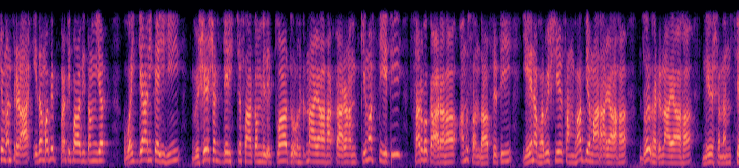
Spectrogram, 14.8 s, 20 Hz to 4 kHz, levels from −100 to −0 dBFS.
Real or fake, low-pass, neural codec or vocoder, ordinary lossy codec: fake; 3.6 kHz; codec, 16 kHz, 4 kbps, FunCodec, trained on Chinese and English, 50 frames a second; none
